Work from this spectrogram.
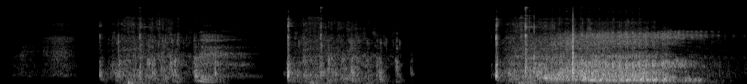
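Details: Two-stroke outboard, first start of the season on choke: two short pulls with weak sputters, then a brief two-second buzzing run that fades out, with fuel pouring out afterwards. Owner thinks it flooded. Starts briefly, then stalls.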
